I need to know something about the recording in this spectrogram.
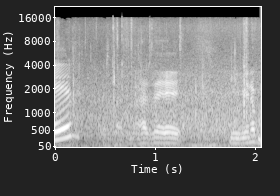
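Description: Mostly speech: a man's voice at the start and again near the end, with a quieter voice about a second in. Underneath is the steady hiss of a shallow river flowing over stones.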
